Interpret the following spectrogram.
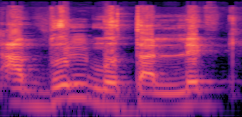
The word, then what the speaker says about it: عبد المطلب: شیبہ ابن ہاشم یا شیبت الحمد۔ ان کو عبد المطلب، درست تلفظ یعنی عبد المطلب اس لیے کہا جاتا ہے کیونکہ ان کو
